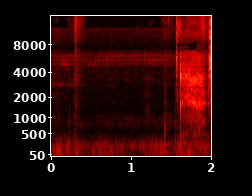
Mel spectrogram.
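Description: A quiet pause: faint room tone with a low hum, a single small click about a third of a second in, and a soft breath near the end as speech is about to resume.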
